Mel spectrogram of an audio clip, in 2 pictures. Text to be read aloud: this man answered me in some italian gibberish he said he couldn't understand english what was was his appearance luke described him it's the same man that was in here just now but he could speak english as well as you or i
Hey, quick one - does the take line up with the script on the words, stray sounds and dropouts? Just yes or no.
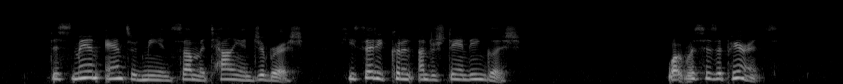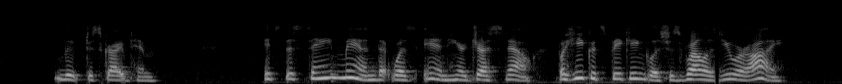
no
